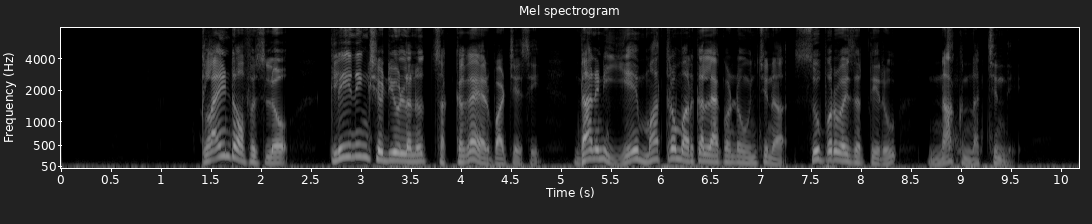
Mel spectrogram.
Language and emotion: Telugu, happy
